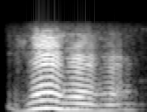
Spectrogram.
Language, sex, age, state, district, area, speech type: Bengali, male, 45-60, West Bengal, Darjeeling, rural, conversation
